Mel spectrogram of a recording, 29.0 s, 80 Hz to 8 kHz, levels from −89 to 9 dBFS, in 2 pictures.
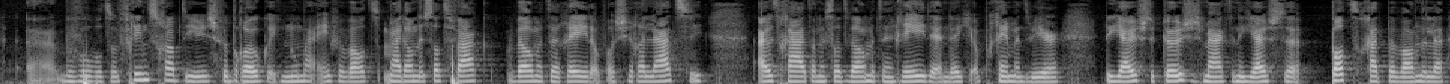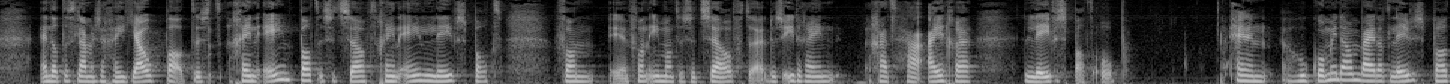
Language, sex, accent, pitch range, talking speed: Dutch, female, Dutch, 170-185 Hz, 180 wpm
